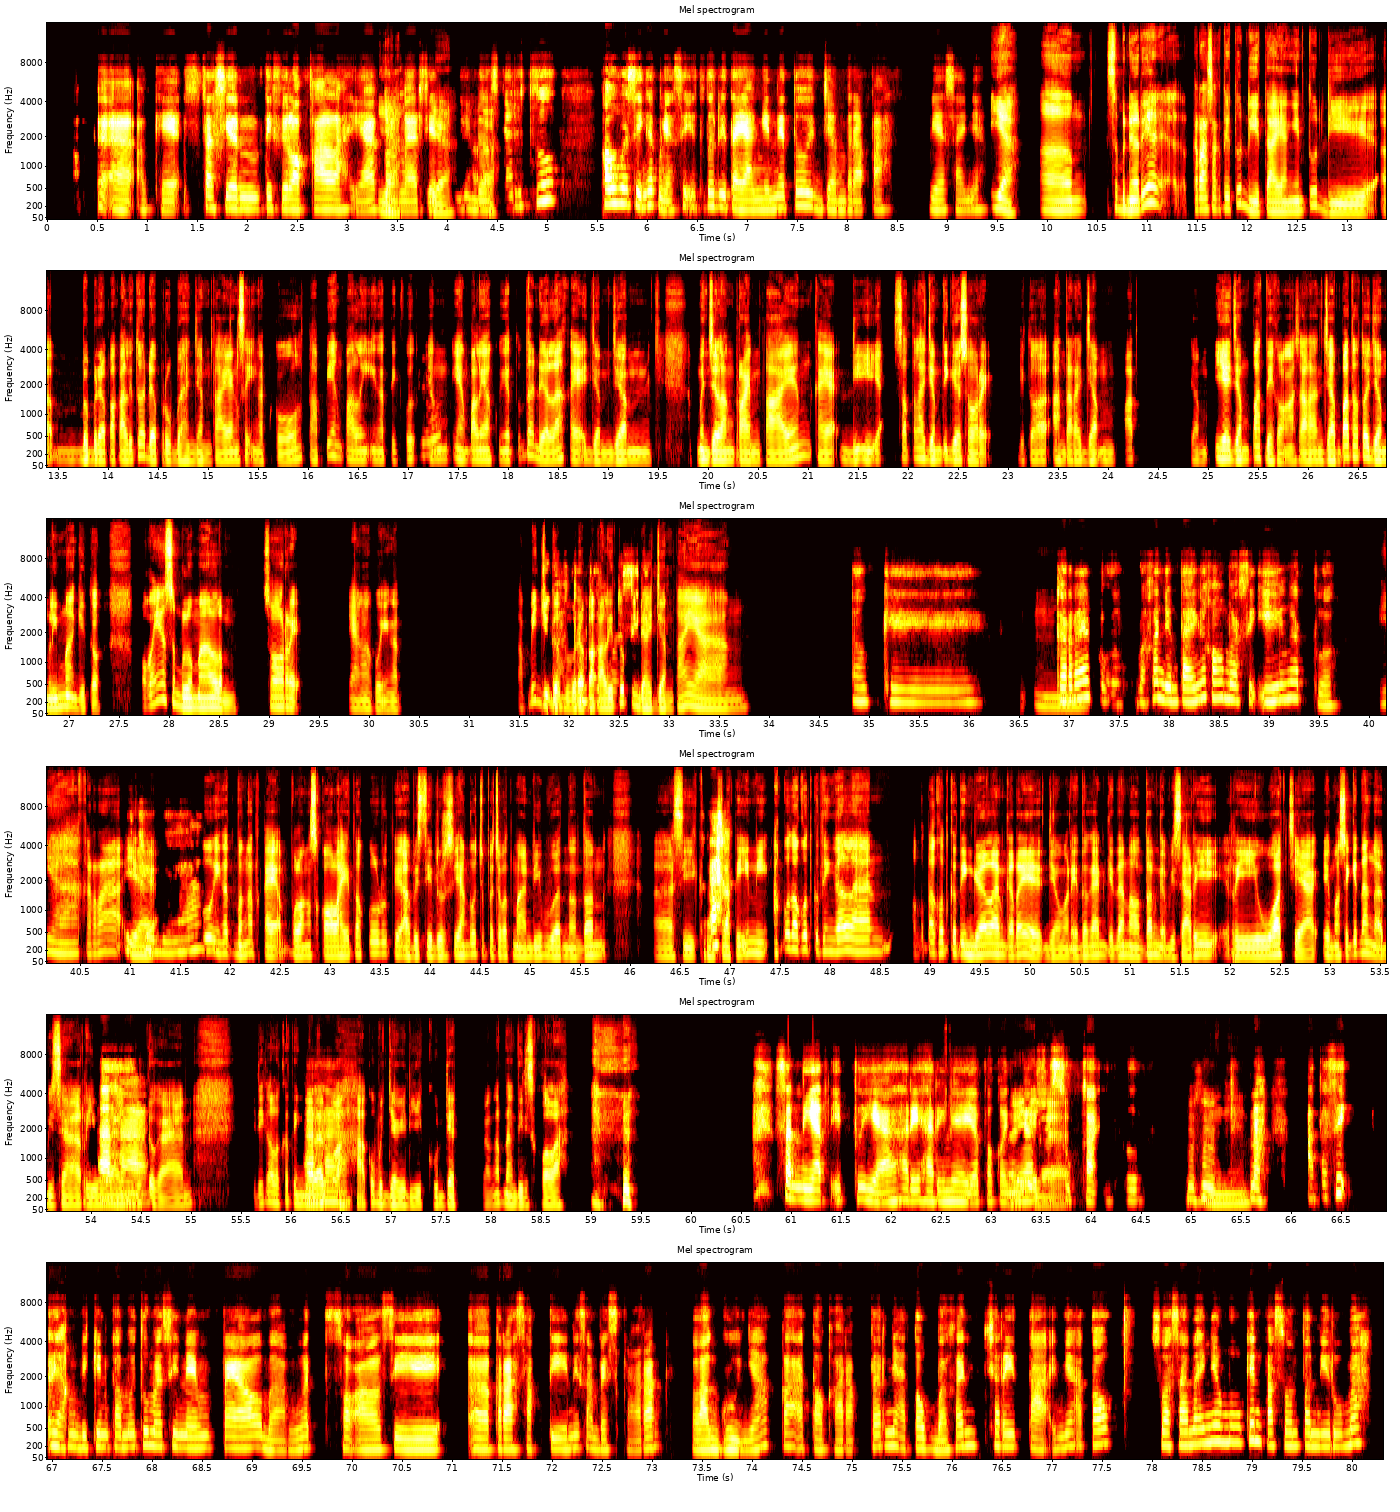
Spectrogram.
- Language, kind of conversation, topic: Indonesian, podcast, Apa acara TV masa kecil yang masih kamu ingat sampai sekarang?
- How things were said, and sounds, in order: other background noise; in English: "prime time"; drawn out: "Oke"; in English: "rewatch"; in English: "rewind"; chuckle; tapping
